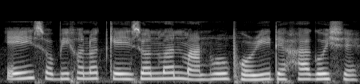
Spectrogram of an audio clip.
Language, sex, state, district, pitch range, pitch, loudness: Assamese, female, Assam, Kamrup Metropolitan, 240-265 Hz, 250 Hz, -13 LUFS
